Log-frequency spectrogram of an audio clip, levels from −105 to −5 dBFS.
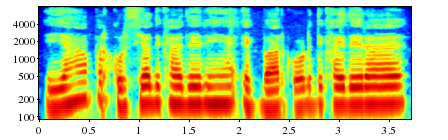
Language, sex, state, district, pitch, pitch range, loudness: Hindi, male, Uttar Pradesh, Lalitpur, 165 Hz, 155-170 Hz, -15 LUFS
